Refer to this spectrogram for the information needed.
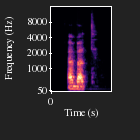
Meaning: second-person singular present subjunctive of abattre
- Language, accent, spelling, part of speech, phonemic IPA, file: French, Canada, abattes, verb, /a.bat/, LL-Q150 (fra)-abattes.wav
